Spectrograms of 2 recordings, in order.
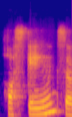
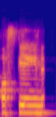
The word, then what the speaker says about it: Hosking: Hosking. There is no S on the end of Hosking. For some reason, people always do Hoskings.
